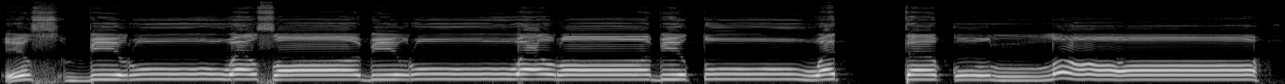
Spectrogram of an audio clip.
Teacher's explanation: kita betul-betul panjangkan suara dengan kadar 2 harakatain, barulah kita ambil wa. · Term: mat tamkin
